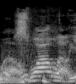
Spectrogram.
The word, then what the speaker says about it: Swalwell: Do you think it's a great night for somebody like Eric Swalwell, who I think I don't even say his name right? – We know his name. – Swalwell, yeah.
